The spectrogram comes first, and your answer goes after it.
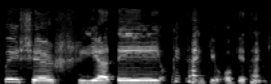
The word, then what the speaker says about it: विशिष्यते: Vishishyate. See, both two different shas have come together.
